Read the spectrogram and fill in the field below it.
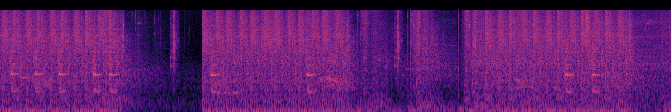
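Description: Pistol shots fire rapidly.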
